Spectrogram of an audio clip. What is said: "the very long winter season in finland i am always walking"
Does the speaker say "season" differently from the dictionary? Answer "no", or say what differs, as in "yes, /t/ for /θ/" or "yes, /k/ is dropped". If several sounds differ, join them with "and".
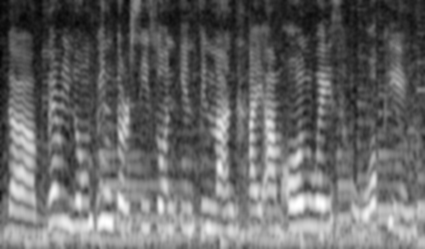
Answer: yes, /s/ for /z/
